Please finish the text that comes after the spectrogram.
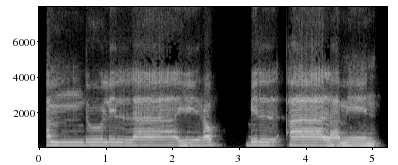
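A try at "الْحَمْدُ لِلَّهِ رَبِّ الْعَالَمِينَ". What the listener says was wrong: Ainnya coba ditarik lagi ya. Ainnya kedengarannya Hamzah.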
